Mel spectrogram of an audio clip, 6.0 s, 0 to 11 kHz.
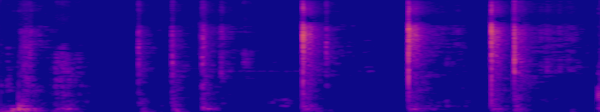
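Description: Plastic retaining clips of an ASUS U46e laptop's screen bezel snapping loose as the bezel is pried up by hand. Small clicks come about a second and a half in, then sharper snaps about 3, 4 and 5 seconds in. The snapping is the sign that the bezel is coming free.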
